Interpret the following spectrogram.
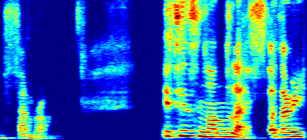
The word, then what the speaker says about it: ephemera: Should it be pronounced ephemera or ephemera? Properly the latter, but ephemerists almost always say ephemera.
